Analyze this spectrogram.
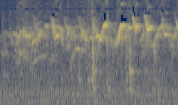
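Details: Champion Border canary cock, variegated and buff, delivers a continuous high warble. Chirps and rapid twittered notes run almost without pause, with some rising whistled slurs, at about four notes per second.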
